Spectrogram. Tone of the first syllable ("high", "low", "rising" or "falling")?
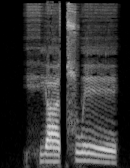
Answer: high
